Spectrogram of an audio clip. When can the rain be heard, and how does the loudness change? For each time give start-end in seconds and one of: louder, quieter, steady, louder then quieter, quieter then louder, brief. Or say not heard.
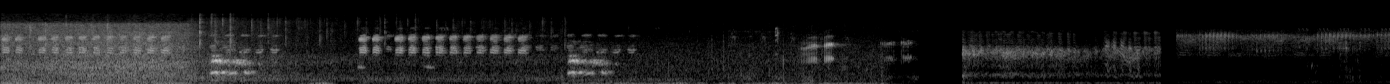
0.0-8.9 quieter.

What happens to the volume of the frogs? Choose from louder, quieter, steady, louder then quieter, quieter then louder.
quieter.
